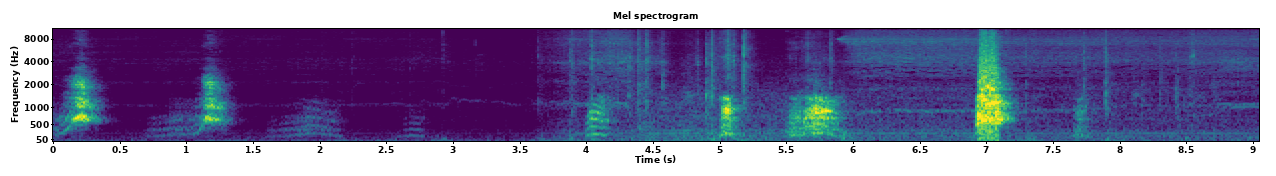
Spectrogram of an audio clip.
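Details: A Cocker Spaniel gives sharp, repeated barks reacting to a mini drone, whose steady mechanical hum sounds in the background.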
